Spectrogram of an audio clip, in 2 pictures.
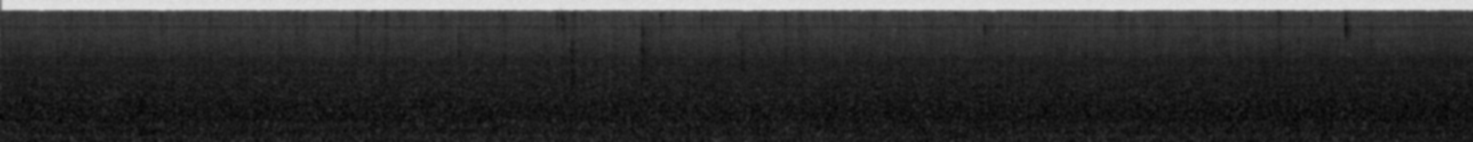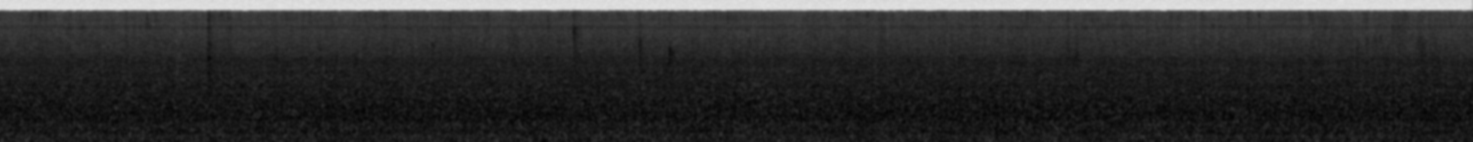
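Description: Steady rain falling on garden plants, an even hiss that holds at one level throughout.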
